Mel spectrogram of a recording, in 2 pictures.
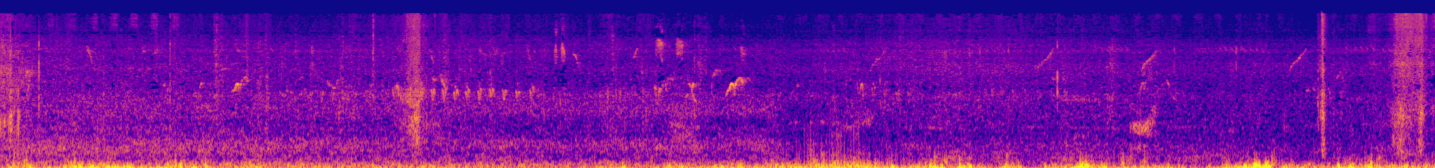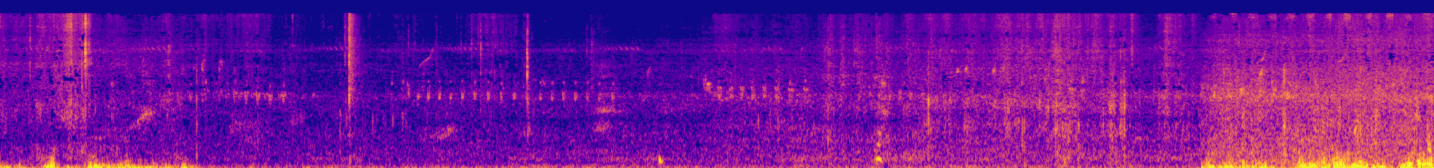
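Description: Outdoor rural ambience: rustling and occasional sharp snaps of plants being handled, over a low rumble that drops away a little past halfway and returns near the end, with faint chirping trills now and then.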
